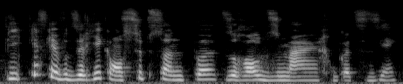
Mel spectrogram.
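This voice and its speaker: A woman's voice: mid-range voice, moderate pace, a little mellow. A woman hosting a casual interview, friendly and a bit hesitant with many fillers. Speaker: interview host.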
